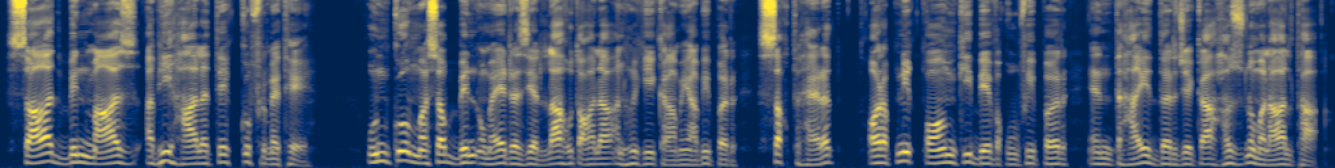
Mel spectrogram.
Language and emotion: Urdu, neutral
